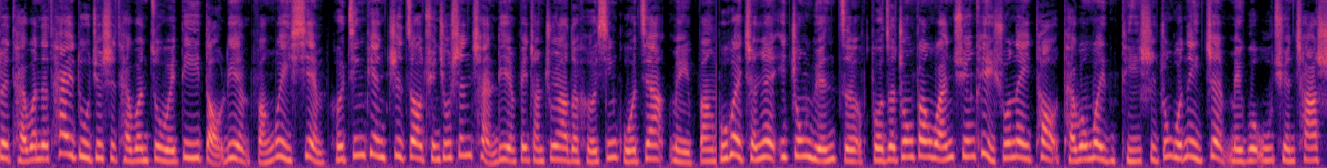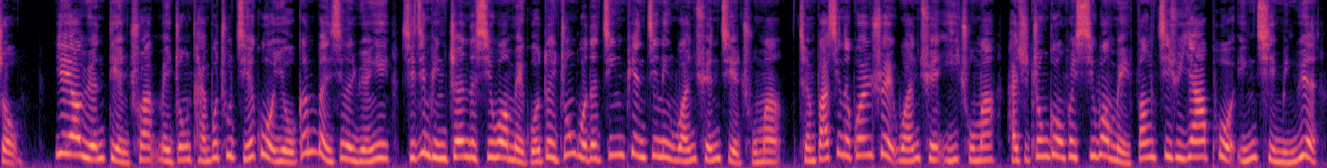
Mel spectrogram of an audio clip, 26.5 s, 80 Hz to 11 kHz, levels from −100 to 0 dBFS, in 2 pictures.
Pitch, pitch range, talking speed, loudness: 265 Hz, 235-300 Hz, 325 characters per minute, -29 LUFS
